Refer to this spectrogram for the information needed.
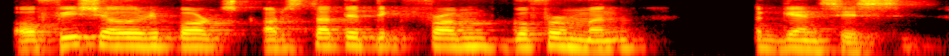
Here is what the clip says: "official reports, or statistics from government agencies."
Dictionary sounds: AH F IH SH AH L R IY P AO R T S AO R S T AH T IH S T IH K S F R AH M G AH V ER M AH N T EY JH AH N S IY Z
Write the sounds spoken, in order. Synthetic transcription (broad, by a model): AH F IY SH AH L R IY P AO R T S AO R S T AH T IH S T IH K F R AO M G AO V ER M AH N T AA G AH N S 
